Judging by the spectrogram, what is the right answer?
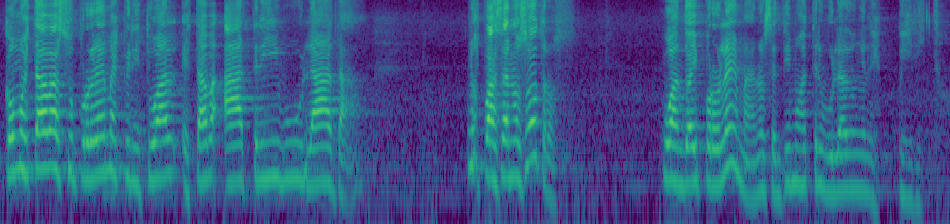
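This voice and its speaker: A woman's voice: a little high, moderate pace, a bit bright. A middle-aged woman with an Ecuadorian accent preaching a conversational sermon, folksy, asking her listeners questions and joking lightly. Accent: Ecuadorian Spanish.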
